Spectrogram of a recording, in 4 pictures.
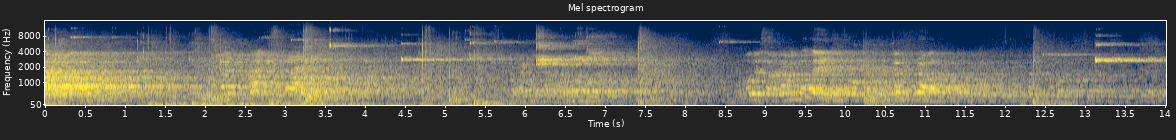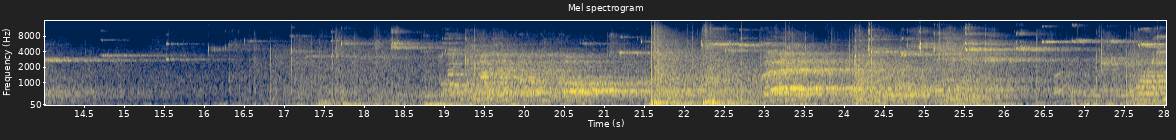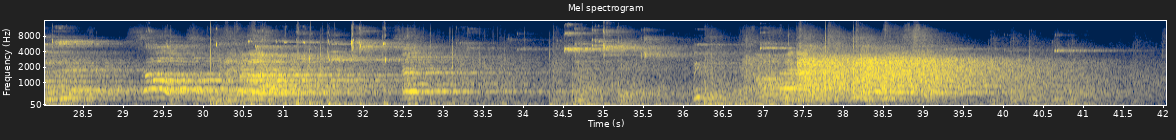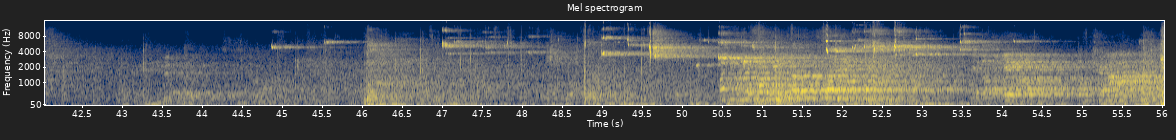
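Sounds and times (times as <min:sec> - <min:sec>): ball kicked and bouncing: 0:21.6 - 0:22.5.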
